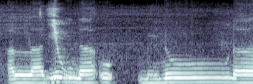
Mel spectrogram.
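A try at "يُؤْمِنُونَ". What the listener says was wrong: উ হবে না ইয়া ইয়া হামজা পেশ ইউ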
